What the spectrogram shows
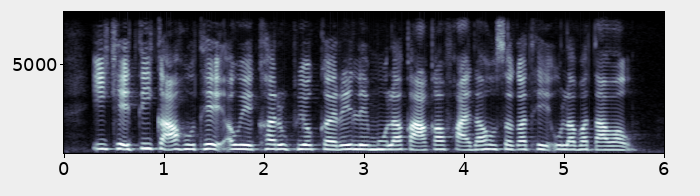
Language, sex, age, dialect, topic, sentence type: Chhattisgarhi, female, 31-35, Central, agriculture, question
